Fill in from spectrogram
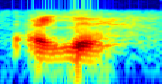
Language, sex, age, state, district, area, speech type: Odia, male, 60+, Odisha, Jharsuguda, rural, conversation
